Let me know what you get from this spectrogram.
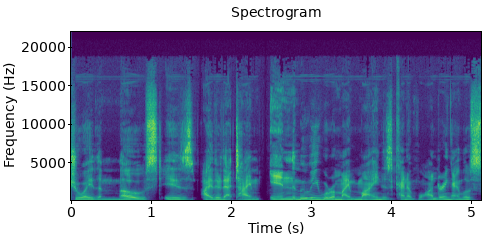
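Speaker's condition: Cleft lip and palate; 2-3 months recovery each

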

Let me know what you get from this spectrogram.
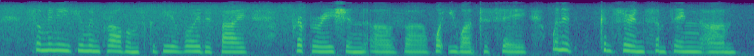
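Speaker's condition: No condition

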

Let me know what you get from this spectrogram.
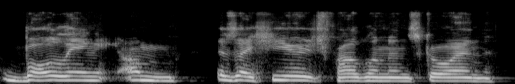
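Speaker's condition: Cerebral palsy; from birth

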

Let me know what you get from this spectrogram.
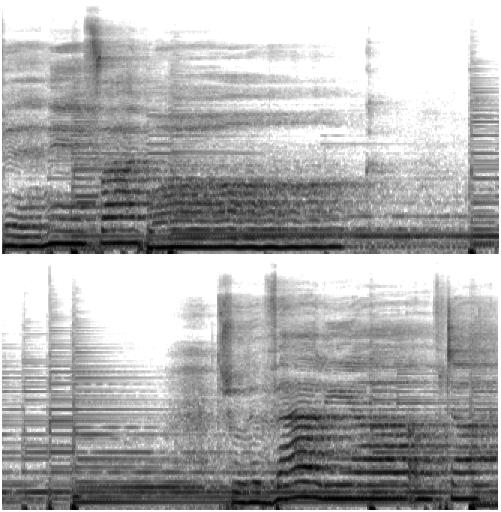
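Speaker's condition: No condition

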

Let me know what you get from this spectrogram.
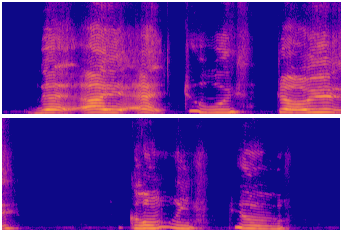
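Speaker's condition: Cerebral palsy; cerebral palsy since childhood; people less willing to listen to own talking voice, uses songs to get point across

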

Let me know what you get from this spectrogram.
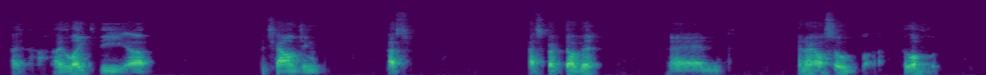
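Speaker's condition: Stuttering; stutter since childhood, known to classmates at earlier school before 7th grade; adult, past college freshman year, working, constantly trying to improve stutter; uses small talk to avoid stuttering, talked little as child, discloses stutter, training others builds confidence; repeated sounds, repeated words

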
